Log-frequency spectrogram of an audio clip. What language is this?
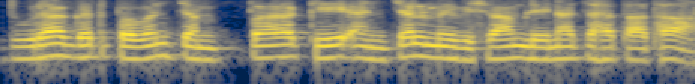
Hindi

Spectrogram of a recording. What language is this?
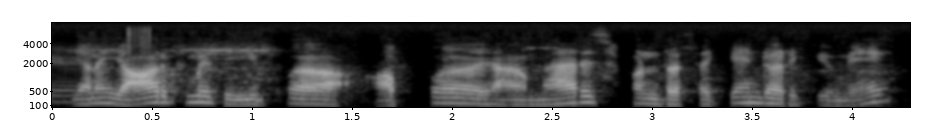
Tamil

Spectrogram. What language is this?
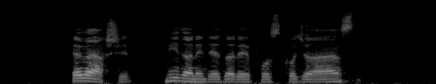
Persian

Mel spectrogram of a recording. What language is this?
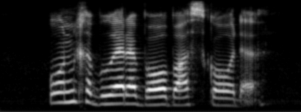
Afrikaans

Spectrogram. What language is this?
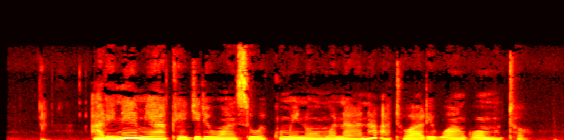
Ganda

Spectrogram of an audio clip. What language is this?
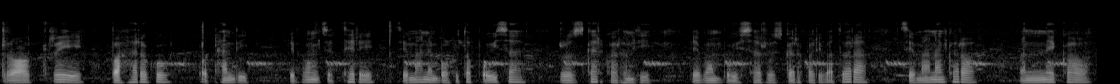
Odia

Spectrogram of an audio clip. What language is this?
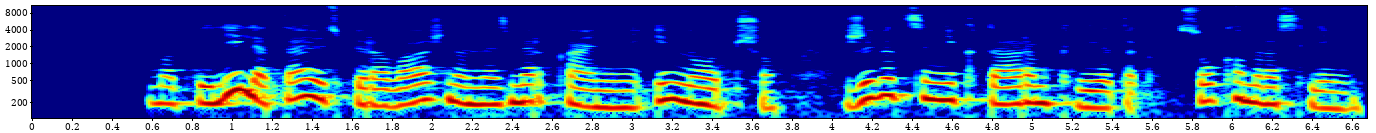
Belarusian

